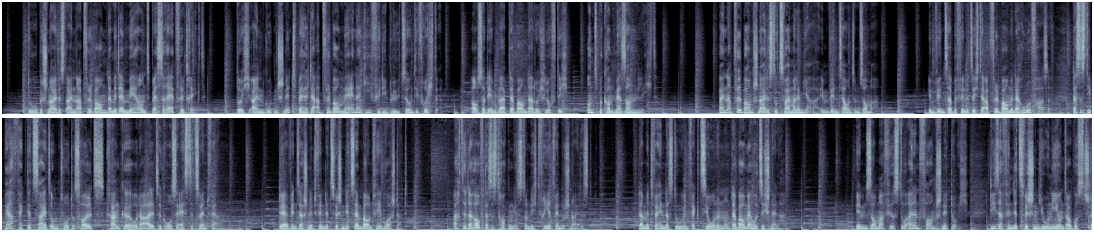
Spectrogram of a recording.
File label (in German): erklaerfilm relaxed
